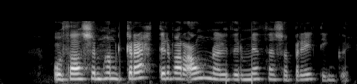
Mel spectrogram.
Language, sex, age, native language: Icelandic, female, 15, Icelandic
